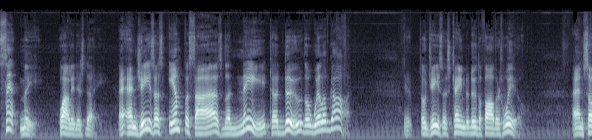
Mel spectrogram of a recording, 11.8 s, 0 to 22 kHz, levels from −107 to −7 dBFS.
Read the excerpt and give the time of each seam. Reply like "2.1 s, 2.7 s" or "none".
2.3 s, 8.2 s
